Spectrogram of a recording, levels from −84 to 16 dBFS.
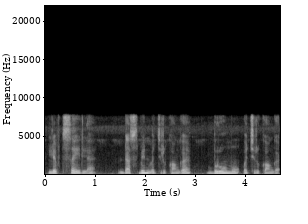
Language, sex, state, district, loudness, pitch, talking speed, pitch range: Tamil, female, Tamil Nadu, Nilgiris, -16 LUFS, 145 Hz, 75 wpm, 125-190 Hz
